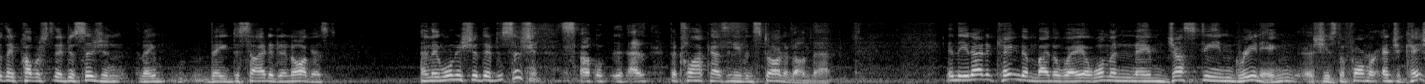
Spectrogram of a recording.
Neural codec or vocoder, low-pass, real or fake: codec, 16 kHz in and 24 kHz out, 2.2 kbps, FireRedTTS-2 codec; 7.2 kHz; fake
